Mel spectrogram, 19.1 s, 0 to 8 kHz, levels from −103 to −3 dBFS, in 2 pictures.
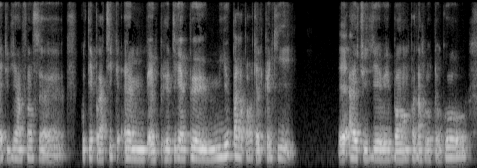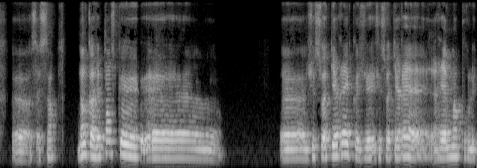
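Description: Speech that has passed through a call's microphone processing, which leaves no content above 8 kHz and trims the lowest bass as intended, with no technical fault anywhere in it.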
